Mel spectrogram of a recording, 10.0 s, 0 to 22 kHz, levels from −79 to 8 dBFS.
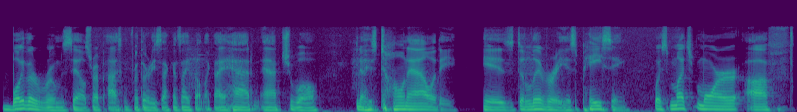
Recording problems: high frequencies cut off; noticeable; nothing above 8 kHz
hiss; faint; from 1 to 5 s and from 6.5 to 8.5 s; 25 dB below the speech

